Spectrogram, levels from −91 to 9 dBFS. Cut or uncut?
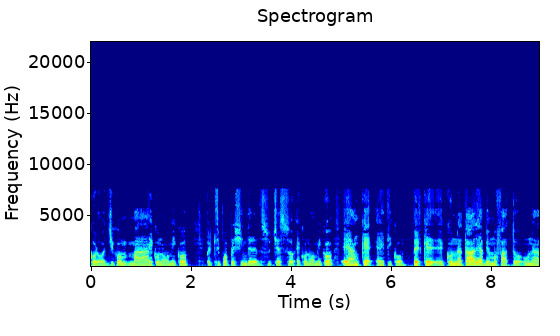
cut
